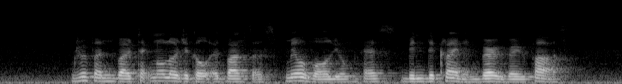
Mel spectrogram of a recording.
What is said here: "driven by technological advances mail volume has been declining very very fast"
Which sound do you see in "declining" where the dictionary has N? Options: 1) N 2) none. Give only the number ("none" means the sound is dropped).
1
